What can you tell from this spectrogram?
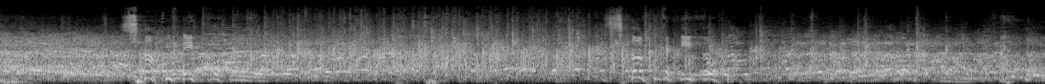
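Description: A large audience claps steadily and loudly for about ten seconds, mixed with scattered chuckles and crowd chatter, the dense applause continuing without a break.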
